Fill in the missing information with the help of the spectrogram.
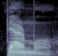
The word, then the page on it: pyarmo: Apatani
